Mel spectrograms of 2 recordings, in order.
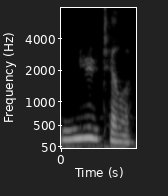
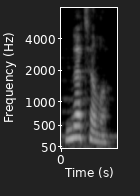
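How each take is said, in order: First: The first syllable sounds like 'new'. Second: The first syllable sounds like 'nut'. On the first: The speaker calls it wrong. "I don't fully get how we got to Nutella" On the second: The speaker calls it right. "Cause like it's meant to be nuts"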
